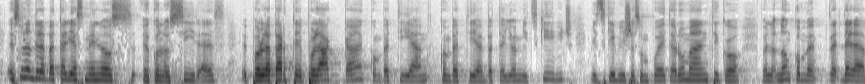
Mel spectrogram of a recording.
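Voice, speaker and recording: A woman gives a conference talk in a language that is not her first. She hesitates often, restarting phrases and filling gaps with "eh", at a middling pitch for a woman. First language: Polish. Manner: hesitant, many fillers and restarts. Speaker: conference speaker. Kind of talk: academic talk at a panel.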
